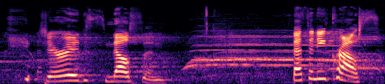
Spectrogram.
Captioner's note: audience cheering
